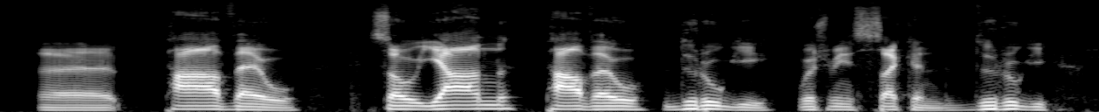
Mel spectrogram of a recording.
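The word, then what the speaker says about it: Jan Paweł: First, Pope Joan Paul uh we we we we say his name in Polish, Yan Pavi. John is Yan like uh Jan, but you pronounce it in Polish, right? Yan. And Paul is Pavo.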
